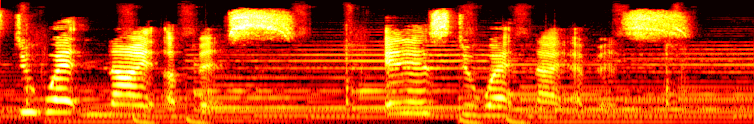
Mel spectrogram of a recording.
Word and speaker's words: Duet Night Abyss: It's duet night abyss.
